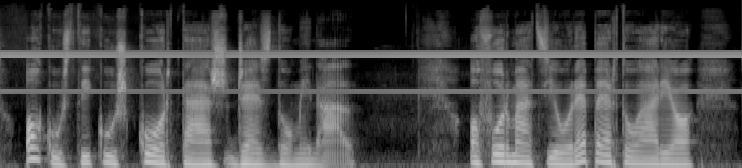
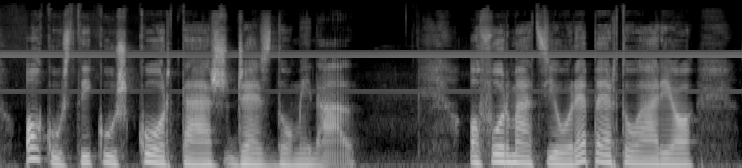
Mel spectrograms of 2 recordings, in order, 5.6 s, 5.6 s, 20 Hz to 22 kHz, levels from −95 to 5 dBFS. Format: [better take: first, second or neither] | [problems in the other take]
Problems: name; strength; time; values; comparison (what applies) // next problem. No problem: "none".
second | high-pitched whine; loud; throughout; 5.5 kHz, 6 dB below the speech; faint in the second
